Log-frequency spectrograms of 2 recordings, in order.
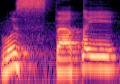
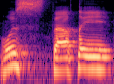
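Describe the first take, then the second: The two takes are said the same way.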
